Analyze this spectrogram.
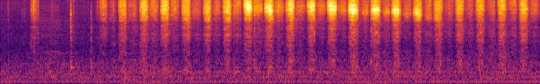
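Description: A garlic clove being grated on a microplane rasp grater: quick, even scraping strokes, about five a second, starting about a second in.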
